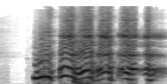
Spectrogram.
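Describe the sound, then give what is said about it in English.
A rapid string of four or five loud, croaky burps runs together in under two seconds, voiced and gurgling, with no talking around them. “And they were all burping in my ear constantly.”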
